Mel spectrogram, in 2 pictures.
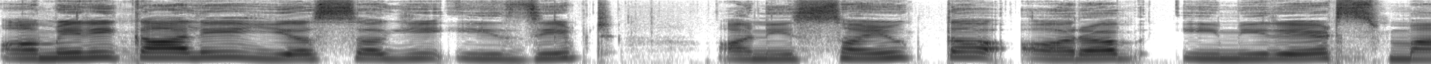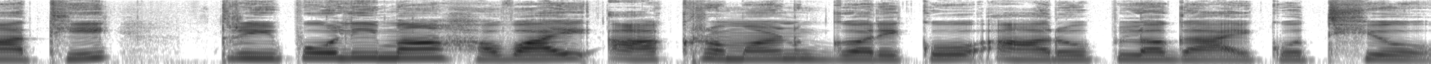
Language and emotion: Nepali, neutral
